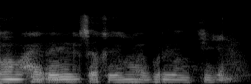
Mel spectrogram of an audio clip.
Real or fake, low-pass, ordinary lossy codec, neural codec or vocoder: fake; 19.8 kHz; none; codec, 44.1 kHz, 2.6 kbps, DAC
